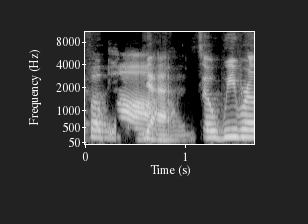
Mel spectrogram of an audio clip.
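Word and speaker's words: faux pas: we used to always say fox paaw so instead of fa paw yeah so we were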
